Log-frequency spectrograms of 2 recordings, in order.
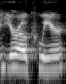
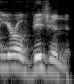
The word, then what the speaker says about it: Eurovision: spread them in your or Euroqueer, Cheryl. No, that's called Eurovision, Cheryl. It's called Eurovision. You pronounced it wrong.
